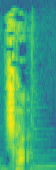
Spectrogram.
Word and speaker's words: 차: This is composed of just one syllable, and this is pronounced as cha.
